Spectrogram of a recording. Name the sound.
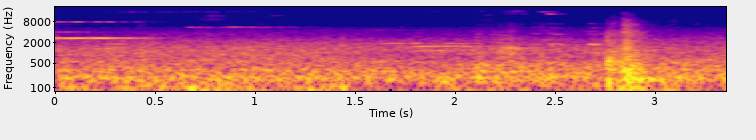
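subway train running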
